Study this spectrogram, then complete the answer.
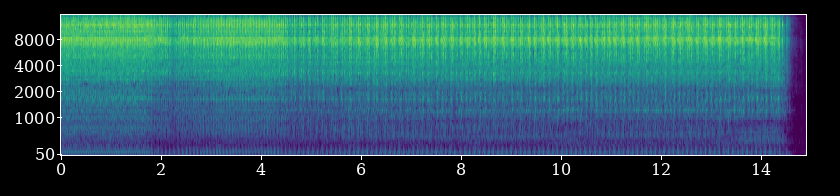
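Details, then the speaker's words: Honda Beat scooter engine, rebuilt recently, oil squirted into spark plug hole: harsh clattery racket with uneven tapping at idle; noisy top end, suspected piston or decompressor fault, to be disassembled. "ini bisa kita dengar sendiri untuk bagian mesinnya berisik banget ya guys jadi ada yang bermasalah di bagian sehar atau bagian dekompresinya"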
